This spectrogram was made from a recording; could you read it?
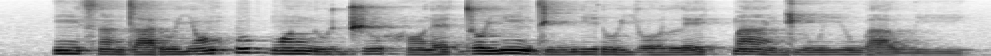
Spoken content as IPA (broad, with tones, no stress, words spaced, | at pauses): ĩ˧sã˨da˨ɾu˨ jɔ̃˨˦k͡pu˦bɔ̃˧nu˨ d͡ʒu˧hɔ̃˨ɾɛ˧do˦ jĩ˦˨di˨ ni˧ɾu˨jo˨ le˨˦k͡pã˦˨ ɡi˧wi˧wa˨ wi˨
